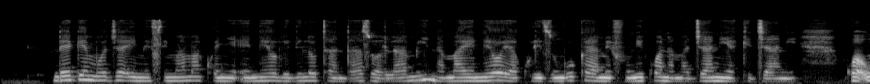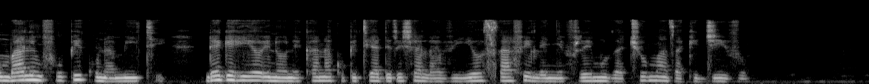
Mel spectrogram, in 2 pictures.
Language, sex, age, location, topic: Swahili, female, 18-24, Mombasa, government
